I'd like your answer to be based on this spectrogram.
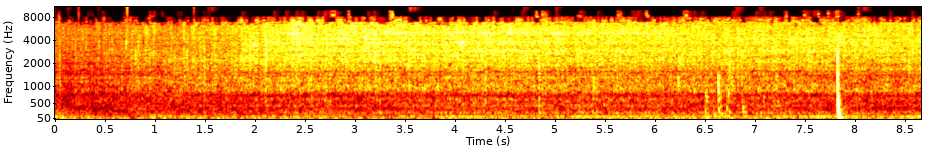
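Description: Boston butt sizzling and frying beneath hot coals on a charcoal grill, a steady close crackling hiss throughout with a sharp pop near the end.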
